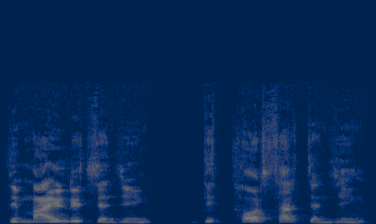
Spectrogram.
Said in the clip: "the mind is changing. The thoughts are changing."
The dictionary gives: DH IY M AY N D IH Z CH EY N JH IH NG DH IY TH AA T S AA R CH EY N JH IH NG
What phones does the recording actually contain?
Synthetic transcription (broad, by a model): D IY M AY N D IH CH EY N JH IH NG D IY T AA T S AA R CH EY N JH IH NG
